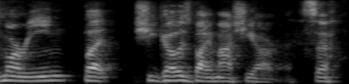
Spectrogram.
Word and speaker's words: Mashiara: And those chapter titles are Mashiria. Mashiara.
